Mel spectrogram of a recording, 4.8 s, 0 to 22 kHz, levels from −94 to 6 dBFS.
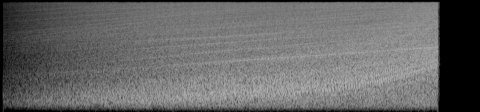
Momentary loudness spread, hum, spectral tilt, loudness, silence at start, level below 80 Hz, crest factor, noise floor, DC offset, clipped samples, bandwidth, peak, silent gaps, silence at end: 15 LU; none; 1.5 dB/octave; -18 LUFS; 0.3 s; -86 dBFS; 16 dB; -44 dBFS; under 0.1%; under 0.1%; over 20 kHz; -4 dBFS; none; 0.4 s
